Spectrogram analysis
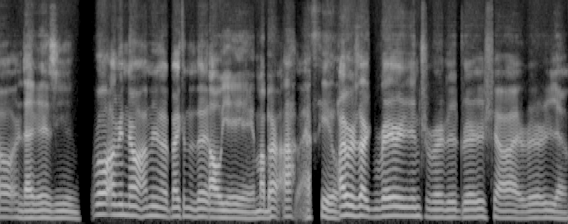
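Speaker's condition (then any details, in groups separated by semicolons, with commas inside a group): Cerebral palsy; caused by stroke at birth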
